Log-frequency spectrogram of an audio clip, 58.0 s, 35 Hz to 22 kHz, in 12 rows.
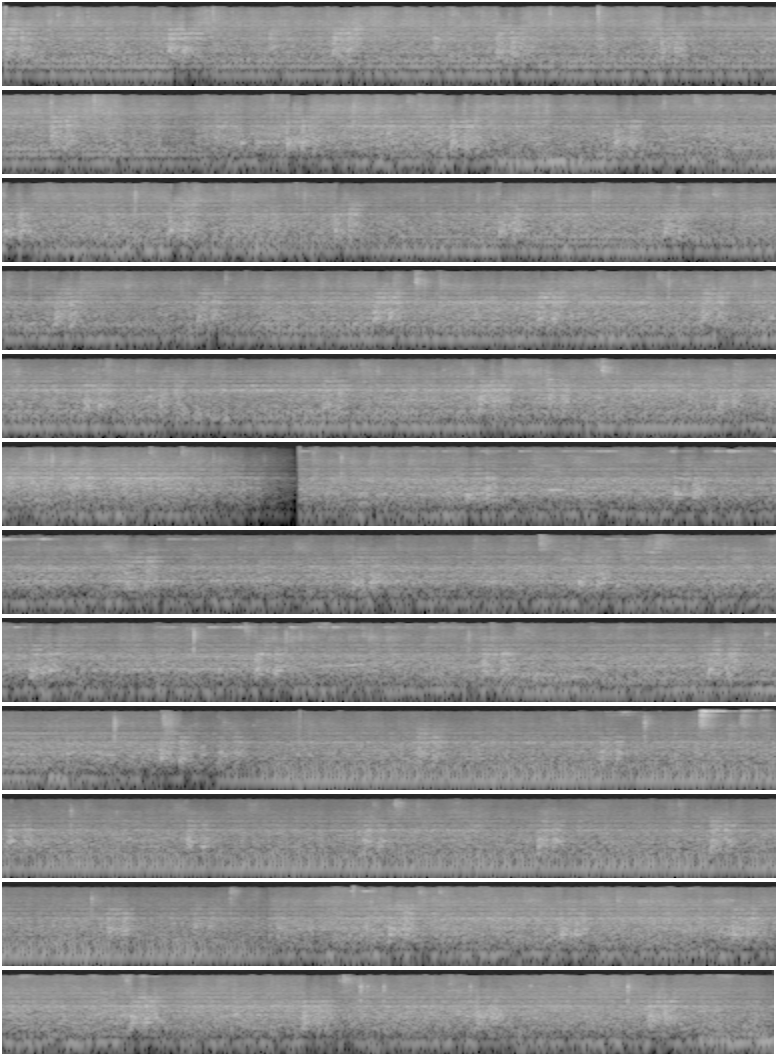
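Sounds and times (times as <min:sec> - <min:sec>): train running hum: 0:00.0 - 0:58.0
wheels clicking over rail joints: 0:00.0 - 0:58.0.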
